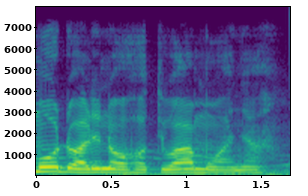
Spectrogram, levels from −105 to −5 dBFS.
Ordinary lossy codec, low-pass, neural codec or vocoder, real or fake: none; 7.2 kHz; none; real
